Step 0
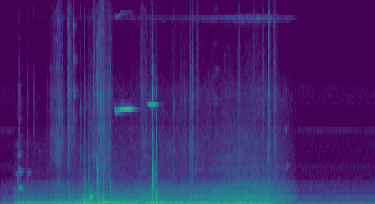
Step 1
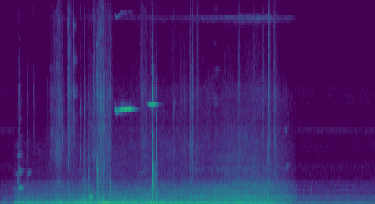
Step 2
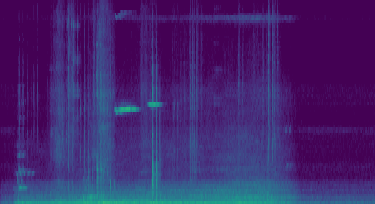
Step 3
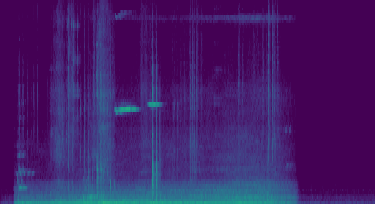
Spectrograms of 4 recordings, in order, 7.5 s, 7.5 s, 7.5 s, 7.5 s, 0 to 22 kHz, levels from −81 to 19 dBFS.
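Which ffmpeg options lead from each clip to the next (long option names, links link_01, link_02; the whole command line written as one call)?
ffmpeg -i in.wav -filter_complex "[0:a]acrossover=split=170|3000[link_01][link_02][link_03];[link_02]acompressor=threshold=-24dB:ratio=6[link_04];[link_01][link_04][link_03]amix=inputs=3:normalize=0,volume=-1.5dB" out.wav
ffmpeg -i in.wav -af "aecho=1:1:76:0.631" out.wav
ffmpeg -i in.wav -af "agate=range=-14dB:threshold=-42dB:ratio=16:detection=peak,volume=-3dB" out.wav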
